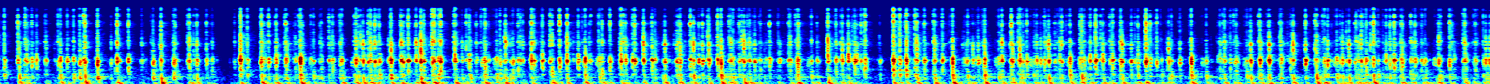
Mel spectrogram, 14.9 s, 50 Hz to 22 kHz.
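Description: Fingertips type steadily on an Asus Claymore Core mechanical keyboard with plastic keycaps and Cherry MX Red switches. A fast, continuous stream of short, crisp clacks centers around 1.2 kHz with a dull low thump beneath. The typing pauses briefly around 2.3 and 8.8 seconds.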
